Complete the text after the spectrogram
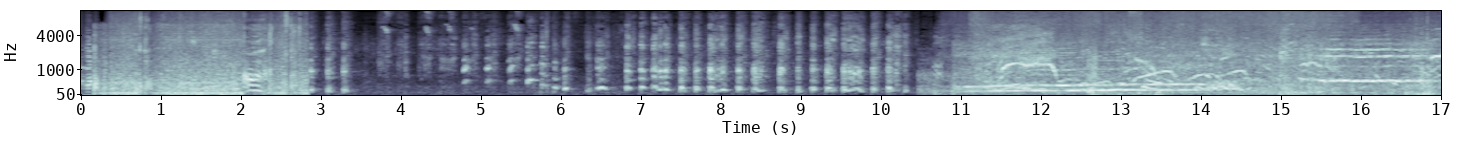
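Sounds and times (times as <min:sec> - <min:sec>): dog whimpering and grunting: 0:03.1 - 0:10.5
wind and water noise: 0:10.8 - 0:17.0.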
